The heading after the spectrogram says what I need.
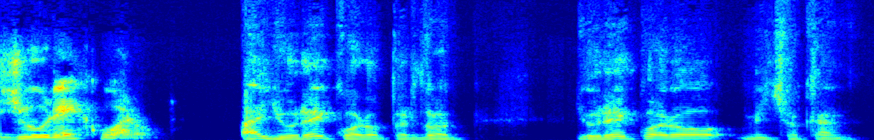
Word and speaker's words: Yurécuaro: cercana al cultivo intensivo de jitomate en Yerécuaro, Michoacán. Brenda Urbano eso. Yerécuaro. No, no, es Yurécuaro.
